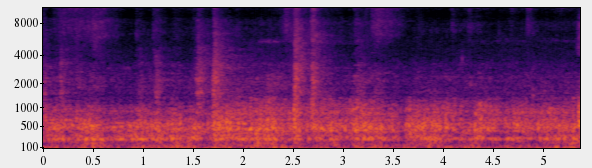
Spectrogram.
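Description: Steady rolling rumble of the 20691 Antyodaya Express, an Indian passenger train on the Trichy to Nagercoil run, heard from the unreserved coach with constant wheel-on-rail noise and faint clickety-clack, loud and continuous throughout.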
